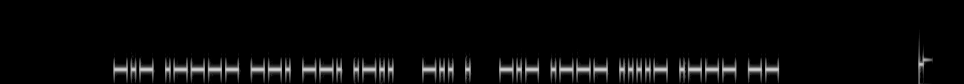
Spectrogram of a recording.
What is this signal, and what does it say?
Morse code, heard as a keyed tone, about 28 wpm, 700 Hz. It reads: K1GGL DE KJ4JM
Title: USA Callsign DE Callsign - 5 Characters - 28wpm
